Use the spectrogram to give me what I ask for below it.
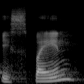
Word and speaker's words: explain: So, for example, explain, the stress is here, right? Explain, you see the vowel A, right? Explain, the stress is on the second syllable because this is not a native English word, right? We borrow it from Latin.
